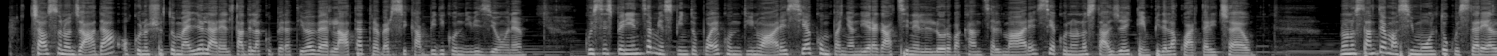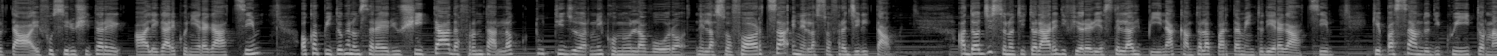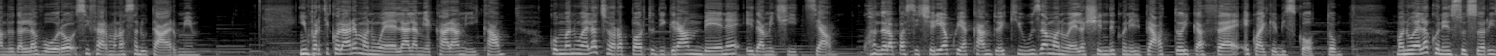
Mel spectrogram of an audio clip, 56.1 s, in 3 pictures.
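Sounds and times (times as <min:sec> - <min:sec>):
music: 0:00.0 - 0:56.1.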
